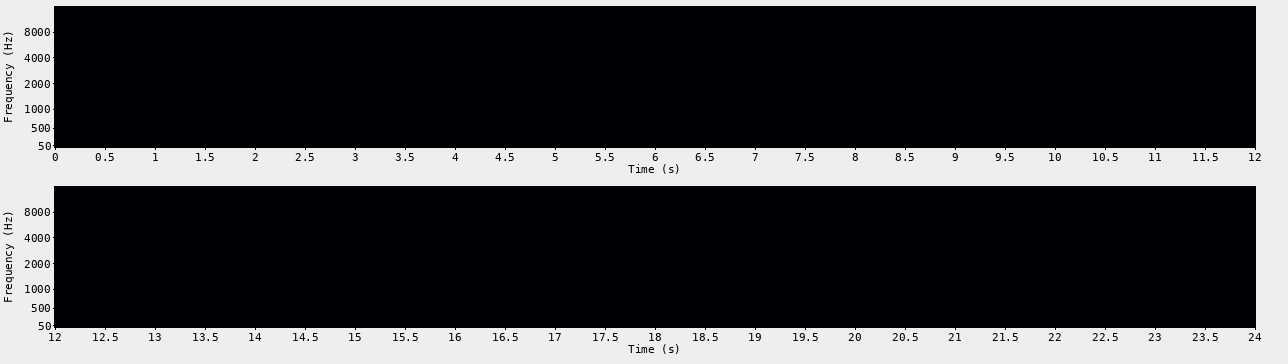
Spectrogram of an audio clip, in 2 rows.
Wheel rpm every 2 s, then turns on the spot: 0, 0, 0, 0, 0, 0, 10, 0, 0, 20, 0, 10.
12-14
